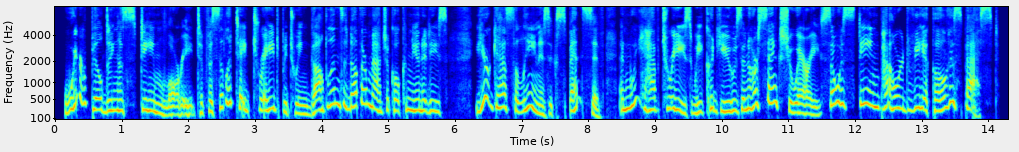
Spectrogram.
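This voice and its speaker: A put-on character voice that sounds female, high in pitch with very wide pitch swings, moves at a moderate pace on a very clean recording with a silent background. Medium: read story.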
